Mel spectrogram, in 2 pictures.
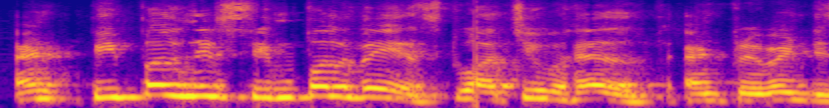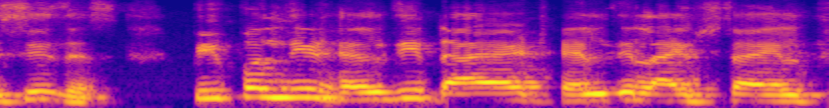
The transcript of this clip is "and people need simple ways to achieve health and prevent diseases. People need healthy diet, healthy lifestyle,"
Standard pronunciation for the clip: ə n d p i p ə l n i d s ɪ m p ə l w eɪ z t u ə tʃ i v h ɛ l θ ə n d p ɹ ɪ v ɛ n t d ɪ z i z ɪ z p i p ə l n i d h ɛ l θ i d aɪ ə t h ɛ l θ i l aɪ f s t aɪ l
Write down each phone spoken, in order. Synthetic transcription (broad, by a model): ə n d p i p ə l n i d s ɪ m p ə l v eɪ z t u ə tʃ i v h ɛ l t ə n d p ɹ ɪ v ɛ n t d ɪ s i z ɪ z p i p ə l n i d h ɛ l t i d aɪ ə t h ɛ l t i l aɪ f s t aɪ l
